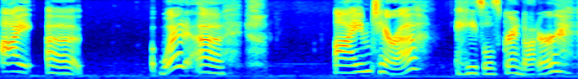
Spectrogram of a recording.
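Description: Bright, high-voiced young newcomer. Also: female voice, animated, slow pace, full character voice. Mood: hesitant, earnest. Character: friendly young woman newly moved to a rural island. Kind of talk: video game voice acting.

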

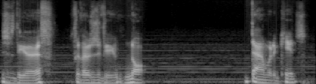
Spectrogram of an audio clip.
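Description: A man's voice: low-pitched, steady tone, unhurried, bright, forceful tone, soft background music. A man casually commentating on a game he plays, chatting and muttering to himself and reading on-screen text aloud. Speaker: let's play host.

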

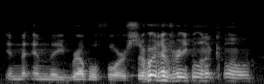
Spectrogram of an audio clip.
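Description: Male co-host, medium pitch, informal and wry, feeling his way through sentences. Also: animated, fast, dark tone, highs cut off. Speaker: co-host of a TV review discussion. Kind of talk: casual review chat.

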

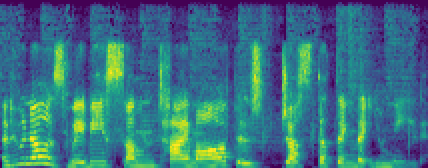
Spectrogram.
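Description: Young woman acting bright, sassy doting mother. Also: on the high side, slow pace. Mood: tender. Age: young adult. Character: doting, sassy, blunt fifty-year-old mother. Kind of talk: acted play reading. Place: home bedroom, indoors. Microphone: video call on computer.

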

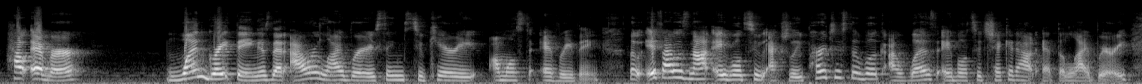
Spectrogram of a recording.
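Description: A woman's voice: mid-range voice, expressive, normal speed. A middle-aged woman chatting casually to camera as a homeschooling vlog host, stretching and repeating key words for emphasis. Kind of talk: casual chat to camera, presenting children's books. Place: small home room with sloped ceiling. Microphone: clip-on lapel mic.

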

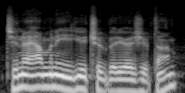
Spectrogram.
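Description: A man with a New Zealand accent, a mortgage broker guest on a podcast, joking and self-deprecating with a smooth, warm voice. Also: medium pitch, quick pace. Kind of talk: casual interview chat.

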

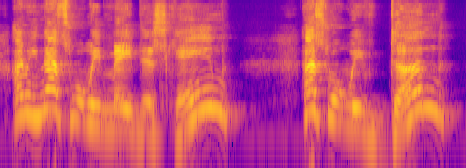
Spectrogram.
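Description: A man performing a dramatic monologue as a bitter, disillusioned basketball coach, speaking in a halting, repetitive, sardonic way with a husky edge. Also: high-pitched, huge pitch swings, sharp tone, full character voice. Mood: bitter regret. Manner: halting, repetitive, sardonic, swinging from muttering to outbursts. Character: disillusioned, bitter male college basketball coach confessing corruption. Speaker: actor performing a film monologue.

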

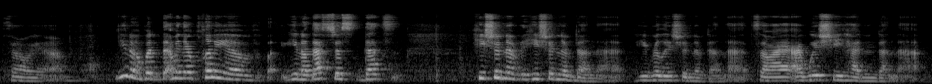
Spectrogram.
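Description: A young woman with a hoarse, tired voice, chatting casually with her viewers on a home live stream and filling her talk with "like" and "um". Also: mid-range voice, lively intonation, moderate pace, a bit bright, distant mic, slight background noise. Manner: chatty, reads out chat names, many fillers. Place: home streaming room with shelves.

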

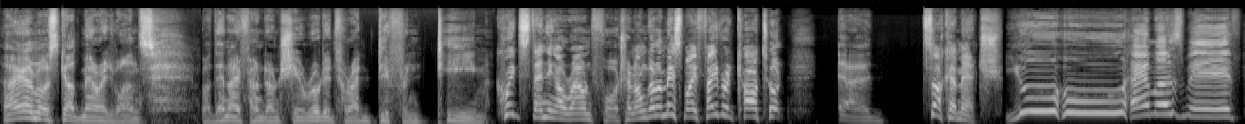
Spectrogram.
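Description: Bombastic German hooligan, wildly animated. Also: male voice, high-pitched, measured pace, no echo, studio quality, heavily acted. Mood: fired up. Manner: bombastic, comically theatrical. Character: boisterous German soccer-hooligan brawler with a soft side. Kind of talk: animated video game character lines.

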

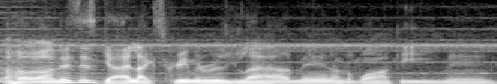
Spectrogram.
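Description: A man's voice: medium pitch, steady tone, normal speed, gravelly, darkish tone, faint music behind, close to an everyday voice. A man voicing a spaced-out stoner counselor in a game, drawling and tacking on "man". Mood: dazed. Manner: drawling, ends lines with "man".

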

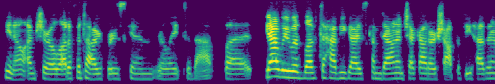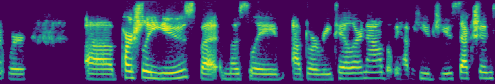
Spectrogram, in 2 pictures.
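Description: A woman's voice: medium pitch, no echo. A woman speaks for an outdoor shop on a video call, easygoing and rambling. The sound is dry and somewhat dull, as over a call. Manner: relaxed, rambling with fillers. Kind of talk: casual video call chat.

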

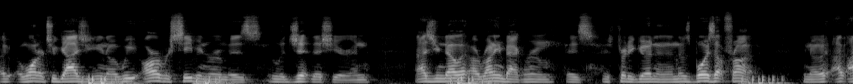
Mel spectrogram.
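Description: A man in his early twenties speaks at a quick clip in a mid-range voice. He sounds like a college athlete at a press conference, casual and earnest, often repeating a word as he gathers his thought. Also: medium pitch, slight background noise, rough recording. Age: early 20s. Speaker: college football quarterback. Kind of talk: postgame press conference answers. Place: indoor press room at a podium. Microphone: podium microphone.

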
